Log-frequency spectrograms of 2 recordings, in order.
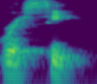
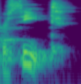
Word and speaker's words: receipt: put your tongue up receipt not receipt but receipt receipt the stress is on the second syllable receipt receipt receipt let's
